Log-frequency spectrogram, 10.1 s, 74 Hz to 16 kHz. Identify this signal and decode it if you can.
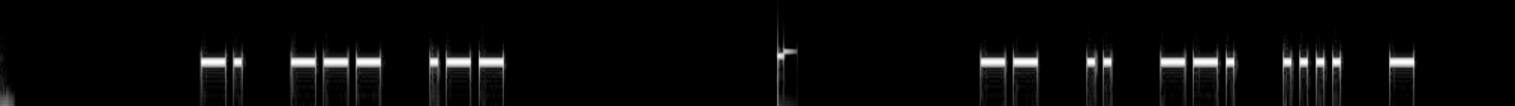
Morse code, heard as a keyed tone, about 22 wpm, spaced as for 16 wpm, 700 Hz. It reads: NOW MIGHT
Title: 2x Character Spacing - Top 300 Words - 22wpm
